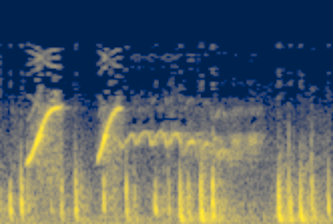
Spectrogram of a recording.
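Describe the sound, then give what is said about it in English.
The horse Sunshine lets out two shrill, rising whinnies, the second trailing off into a quavering tone, while quick hoofbeats pound underneath as it turns and comes back. “Sunshine has turned. He's coming back.”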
